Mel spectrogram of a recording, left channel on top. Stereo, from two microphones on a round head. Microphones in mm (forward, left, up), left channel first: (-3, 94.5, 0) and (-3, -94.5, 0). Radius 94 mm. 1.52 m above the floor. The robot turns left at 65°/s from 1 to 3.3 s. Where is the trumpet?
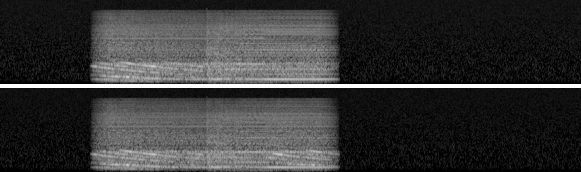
I don't hear a trumpet.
